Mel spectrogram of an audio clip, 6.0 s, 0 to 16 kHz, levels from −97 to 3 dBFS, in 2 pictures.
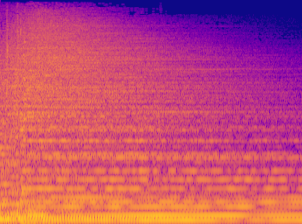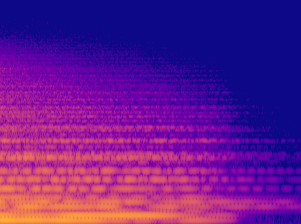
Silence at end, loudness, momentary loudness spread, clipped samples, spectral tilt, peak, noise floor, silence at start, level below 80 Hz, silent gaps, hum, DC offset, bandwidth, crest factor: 1 s; -16 LUFS; 15 LU; under 0.1%; -4.5 dB/octave; -2 dBFS; -60 dBFS; 0 s; -20 dBFS; none; none; under 0.1%; 14.5 kHz; 14 dB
